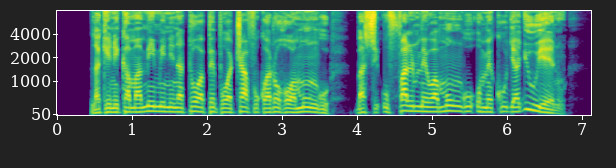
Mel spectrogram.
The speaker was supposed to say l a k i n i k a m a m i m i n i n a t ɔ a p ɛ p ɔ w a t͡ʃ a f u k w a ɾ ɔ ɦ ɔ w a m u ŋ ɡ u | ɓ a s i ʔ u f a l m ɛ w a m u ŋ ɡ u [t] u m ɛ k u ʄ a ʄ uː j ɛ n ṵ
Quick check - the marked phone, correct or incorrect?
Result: incorrect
